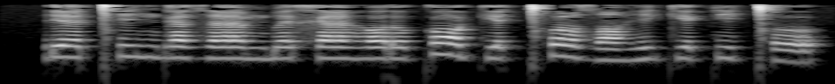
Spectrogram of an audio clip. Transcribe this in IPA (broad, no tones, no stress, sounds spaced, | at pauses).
ɾʲ ɛ ǀʰ i ŋ ɡ æ z æ m b ɛ x æ ɦ ɔ ɾ o k ɔ kʲ ɛ ǀʰ o zˤ æ ɦ i kʲ ɛ k i ǀʰ o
